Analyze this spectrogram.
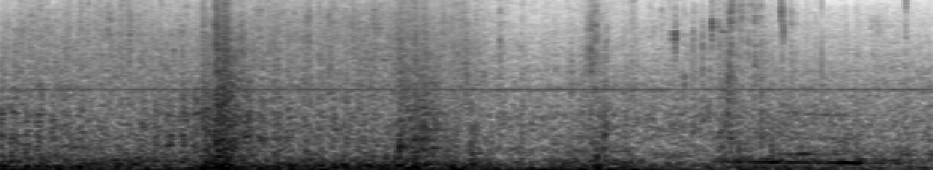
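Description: A hover vehicle's engine hums and roars.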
